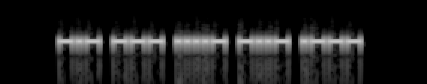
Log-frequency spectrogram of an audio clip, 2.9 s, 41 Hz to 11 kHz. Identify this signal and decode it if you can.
Morse code, heard as a keyed tone, about 49 wpm, 700 Hz. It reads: KO4XJ
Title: Speed Racing - USA 2x2 Call Signs 40wpm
